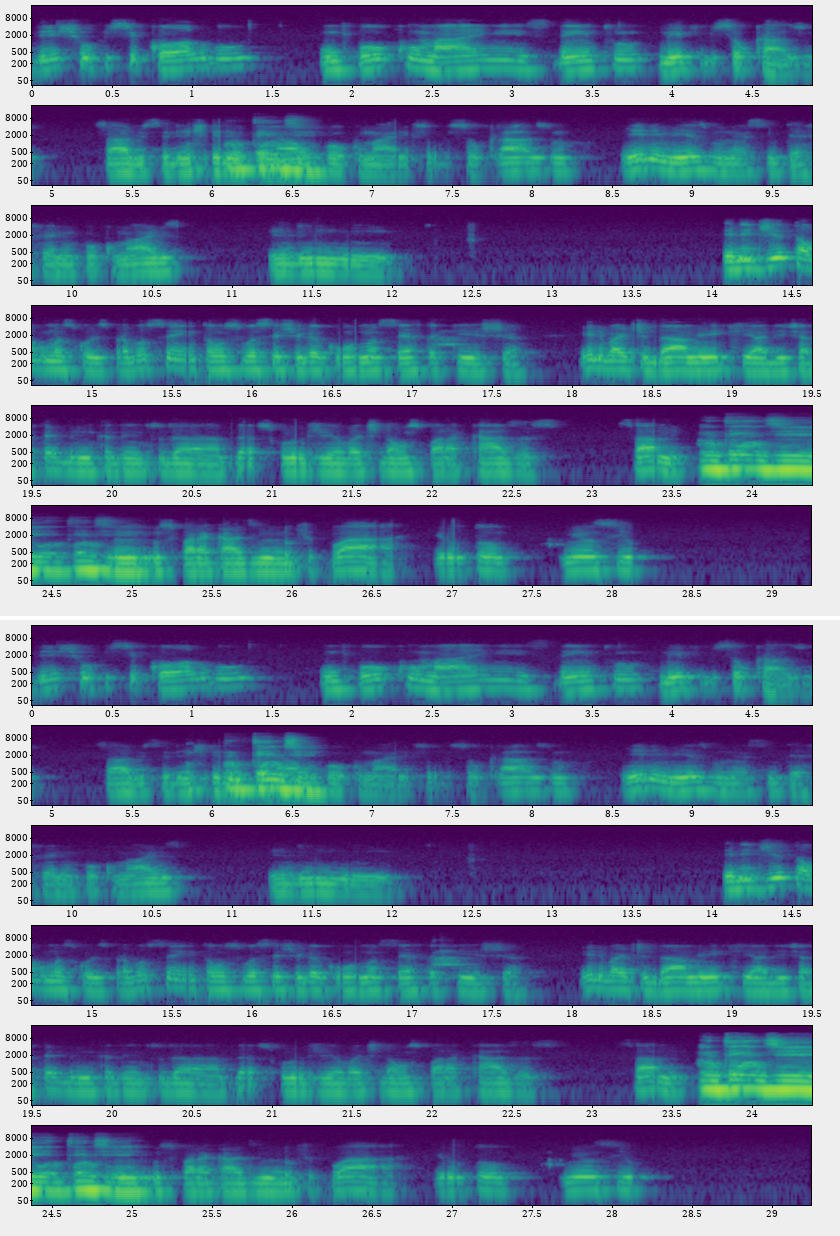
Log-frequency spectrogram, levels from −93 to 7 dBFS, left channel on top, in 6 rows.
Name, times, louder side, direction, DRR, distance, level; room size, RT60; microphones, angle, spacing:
voice 1, 0.0-1.4 1.8-4.9 5.3-8.3 8.6-10.7 11.2-12.1 14.1-17.7 18.1-22.8 23.3-23.6 24.8-26.6 27.0-27.4 27.7-28.1, left 4 dB, 45° left, 0.4 m, -28 dB
voice 2, 6.1-6.7 17.2-17.3 23.7-25.0, right 1 dB, 70° right, 0.7 m, -19 dB
10.5 x 5.1 x 4.9 m
head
